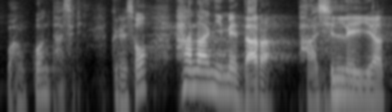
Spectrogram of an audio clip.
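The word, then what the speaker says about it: Basileia: 헬라어로 하나님의 나라 하면은요 저렇게 생긴 글씨가 나오고요 바실레이아 투 태우라고 읽습니다 그런데이 나라는 우리가 흔히 생각하는 요런 나라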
